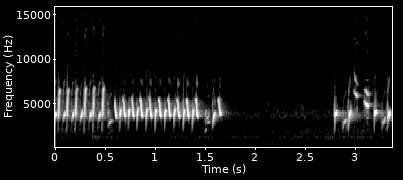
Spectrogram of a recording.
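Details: Rapid, even string of buzzy high chirps from a goldfinch known as maknine khalwi. The bird breaks off briefly, then resumes with sharper twittered notes over a faint background hum.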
